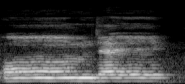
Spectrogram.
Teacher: प्लुत स्वर का प्रयोग किया जाता है, इसलिए इसको देर तक बोलते हैं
